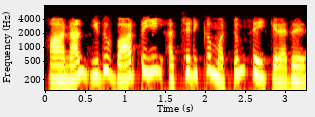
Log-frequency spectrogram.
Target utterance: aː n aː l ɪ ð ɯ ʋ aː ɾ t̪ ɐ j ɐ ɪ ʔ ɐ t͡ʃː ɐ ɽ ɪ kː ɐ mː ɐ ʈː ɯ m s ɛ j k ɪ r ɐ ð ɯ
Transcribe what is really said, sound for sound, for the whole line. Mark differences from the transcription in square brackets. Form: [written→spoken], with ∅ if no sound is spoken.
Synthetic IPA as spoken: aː n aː l ɪ ð ɯ ʋ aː ɾ t̪ ɐ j ɐ ɪ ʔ ɐ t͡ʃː ɐ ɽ ɪ kː ɐ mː ɐ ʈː ɯ m s ɛ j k ɪ r ɐ ð ɯ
